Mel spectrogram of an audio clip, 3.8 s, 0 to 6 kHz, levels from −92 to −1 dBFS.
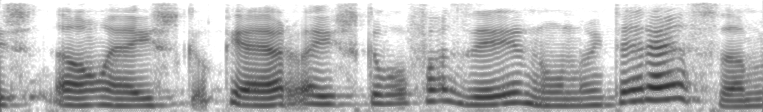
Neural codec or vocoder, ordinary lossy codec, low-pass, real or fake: codec, 16 kHz, 4.8 kbps, FACodec; none; 5.4 kHz; fake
